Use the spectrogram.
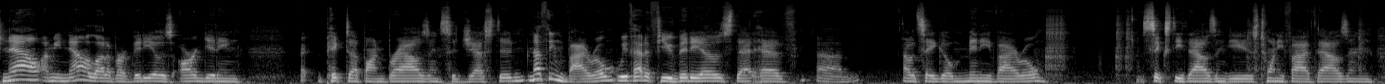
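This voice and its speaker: A man talking casually as a podcast host, conversational and thinking out loud as he goes. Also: medium pitch. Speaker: podcast host and real estate agent. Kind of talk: casual talk about online video marketing.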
